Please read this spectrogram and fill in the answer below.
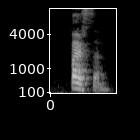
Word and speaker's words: person: If there is two syllable in a word, like person. Repeat with me, person. Here we can see two vowel sound, person. Here we can see two syllable, and the first one is stressed.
